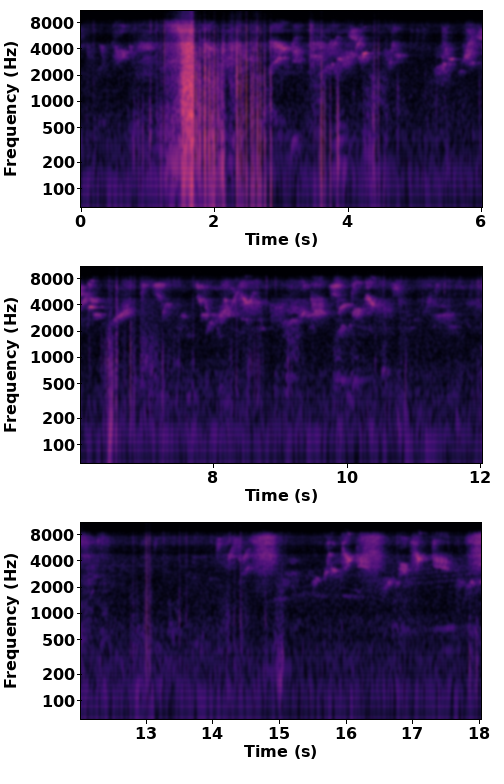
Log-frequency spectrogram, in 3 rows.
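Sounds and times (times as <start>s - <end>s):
birds chirping: 0.0s - 18.0s
faint clicks: 10.3s - 14.9s.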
